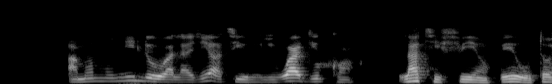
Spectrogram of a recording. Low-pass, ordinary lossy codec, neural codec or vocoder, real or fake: 5.4 kHz; none; codec, 16 kHz, 2 kbps, X-Codec, WavLM features, trained on Multilingual LibriSpeech; fake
